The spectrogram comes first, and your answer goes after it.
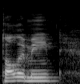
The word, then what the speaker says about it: Ptolemy: So he's got the ability special card, Library of Ptolemy. Am I pronouncing that correctly, Ptolemy?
